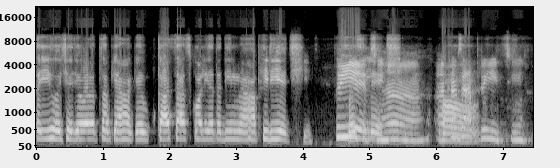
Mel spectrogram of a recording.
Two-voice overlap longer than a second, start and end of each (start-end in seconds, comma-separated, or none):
none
